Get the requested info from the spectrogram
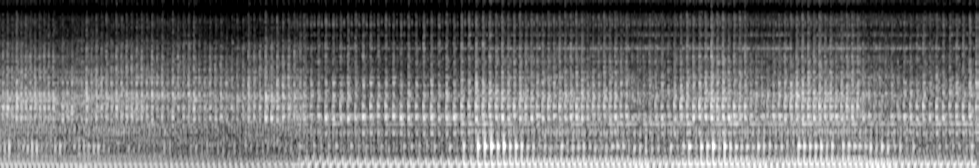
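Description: Single-cylinder diesel engine of a walk-behind tractor running steadily, its exhaust pulses blowing into an aluminium drink can hung on a wire in front of the exhaust outlet. The exhaust note changes about three seconds in and gets a little louder around halfway.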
